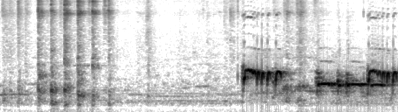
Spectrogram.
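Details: Clear-voiced local zebra dove, played to coax reluctant birds into song: after rustling, flapping-like thumps, loud rolling trilled cooing begins, followed by a steady held coo and another rising trilled phrase.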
